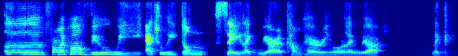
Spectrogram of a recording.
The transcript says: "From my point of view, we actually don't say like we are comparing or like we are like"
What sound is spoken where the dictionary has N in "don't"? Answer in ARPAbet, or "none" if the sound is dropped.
N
